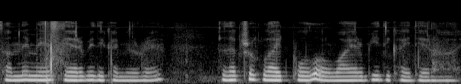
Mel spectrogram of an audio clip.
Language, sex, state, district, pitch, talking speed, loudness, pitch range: Hindi, female, Arunachal Pradesh, Papum Pare, 195 Hz, 260 wpm, -20 LUFS, 185-205 Hz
